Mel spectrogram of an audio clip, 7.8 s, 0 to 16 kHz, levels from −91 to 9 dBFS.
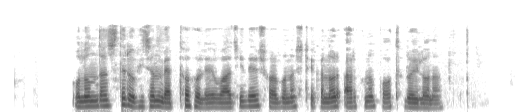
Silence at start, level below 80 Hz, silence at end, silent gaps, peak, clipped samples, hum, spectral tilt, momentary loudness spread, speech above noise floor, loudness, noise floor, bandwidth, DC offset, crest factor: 1.1 s; -70 dBFS; 1.15 s; none; -12 dBFS; under 0.1%; none; -6.5 dB/octave; 8 LU; 31 dB; -30 LUFS; -60 dBFS; 7.8 kHz; under 0.1%; 18 dB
